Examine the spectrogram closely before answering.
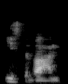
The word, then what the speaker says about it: Esteban: By the way, I got to pronounce his name right, which is Esteban. Esteban Pally is our lead artist on Starfield.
